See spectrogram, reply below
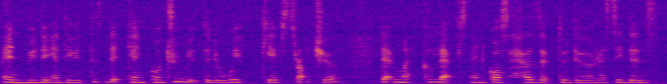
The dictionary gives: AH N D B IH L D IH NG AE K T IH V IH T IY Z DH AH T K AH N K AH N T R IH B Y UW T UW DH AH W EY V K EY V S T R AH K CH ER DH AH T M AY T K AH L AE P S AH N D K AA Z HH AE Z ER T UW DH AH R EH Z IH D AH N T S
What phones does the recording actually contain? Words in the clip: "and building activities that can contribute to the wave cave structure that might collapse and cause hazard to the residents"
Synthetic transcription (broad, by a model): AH N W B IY D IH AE T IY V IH T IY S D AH T K AH N K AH N T R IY B Y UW T UW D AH W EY F K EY F S T R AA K CH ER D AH T M AY T K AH L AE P S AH N K AA S HH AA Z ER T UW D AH R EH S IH D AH N S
